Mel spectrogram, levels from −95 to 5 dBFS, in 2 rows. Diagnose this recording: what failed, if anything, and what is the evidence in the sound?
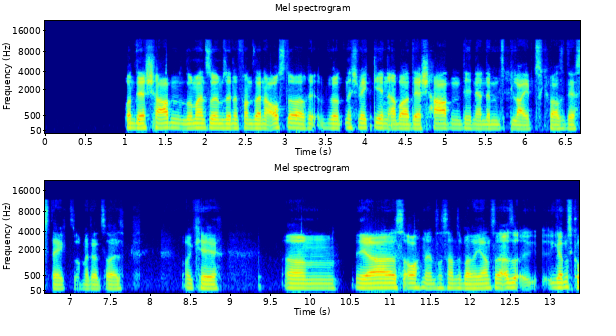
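The failure sits in the network and jitter buffer stage. At 1.67 to 1.69 s the speech has a skip ahead. Playback lurches forward with no gap and no fill. Something like 400 ms of speech is gone, and the two sides are butted together almost directly. The jump is audible as an abrupt discontinuity in the flow. Later audio was already queued, so the stretch was dropped and playback moved straight on.

Right after, from 1.77 to 2.88 s, comes a jitter buffer speed-up. The speech runs at 107% of normal rate. Pitch stays the same, but the delivery sounds hurried. The buffer held more audio than its target, as happens when delayed packets arrive in a burst. To shed the excess, the receiver cut many short pitch-period pieces in a row, trimming roughly a tenth of a second overall.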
